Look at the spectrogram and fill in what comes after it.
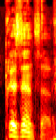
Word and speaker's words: Pressenza: You're with, am I pronouncing this right? Is it Pressenza? – Pressenza. – Pressenza. Yeah. Like one word.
